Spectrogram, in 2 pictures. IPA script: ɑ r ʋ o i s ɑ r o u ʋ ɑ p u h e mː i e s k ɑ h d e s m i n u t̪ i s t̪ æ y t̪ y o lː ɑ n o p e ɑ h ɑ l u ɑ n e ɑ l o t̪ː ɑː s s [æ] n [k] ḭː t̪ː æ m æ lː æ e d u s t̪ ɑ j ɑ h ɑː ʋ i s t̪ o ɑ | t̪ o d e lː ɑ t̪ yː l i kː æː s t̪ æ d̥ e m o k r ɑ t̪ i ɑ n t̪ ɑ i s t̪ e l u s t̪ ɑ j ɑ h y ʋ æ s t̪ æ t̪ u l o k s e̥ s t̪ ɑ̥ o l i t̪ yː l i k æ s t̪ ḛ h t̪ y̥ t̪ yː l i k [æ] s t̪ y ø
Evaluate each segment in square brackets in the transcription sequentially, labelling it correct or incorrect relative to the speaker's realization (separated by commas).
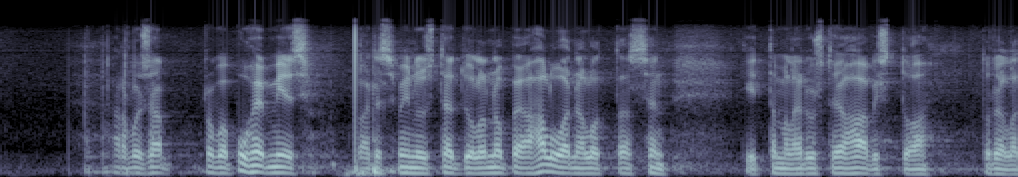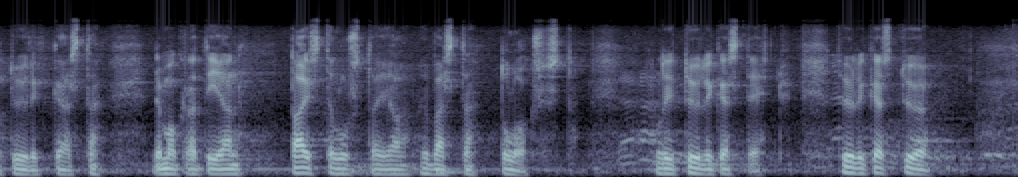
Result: incorrect, correct, correct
